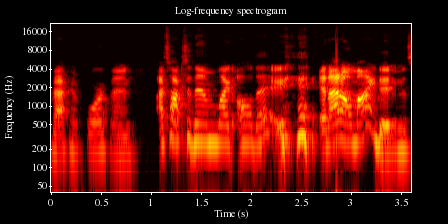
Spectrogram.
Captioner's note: chuckles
